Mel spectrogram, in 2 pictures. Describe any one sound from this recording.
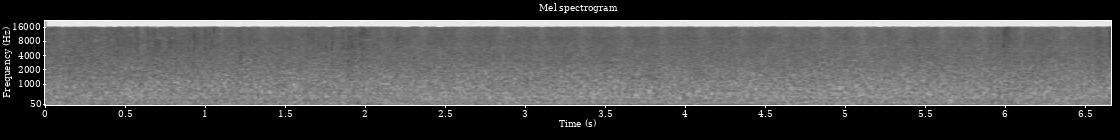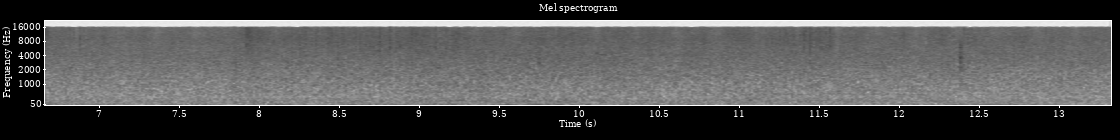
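Leaves and grass rustle as someone crawls through thick undergrowth.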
